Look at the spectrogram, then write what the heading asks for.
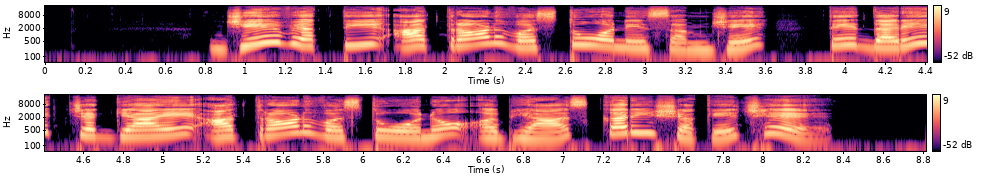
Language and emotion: Gujarati, neutral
